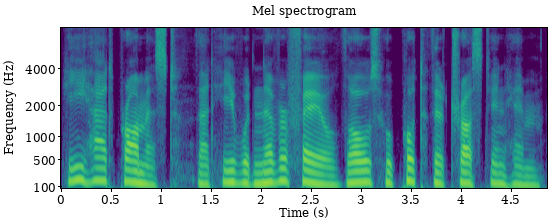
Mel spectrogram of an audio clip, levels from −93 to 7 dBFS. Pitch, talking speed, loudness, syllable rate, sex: 145 Hz, 185 wpm, -16 LUFS, 4.2 syllables/s, male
